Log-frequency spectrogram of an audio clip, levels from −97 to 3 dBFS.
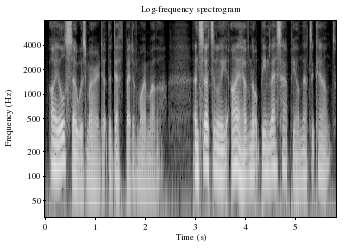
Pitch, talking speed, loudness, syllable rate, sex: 100 Hz, 225 wpm, -20 LUFS, 5.8 syllables/s, male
